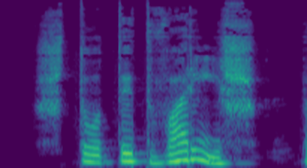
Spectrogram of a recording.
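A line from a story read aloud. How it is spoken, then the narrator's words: Hissed in face. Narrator (Russian): прошипел он мне в лицо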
